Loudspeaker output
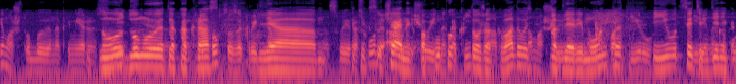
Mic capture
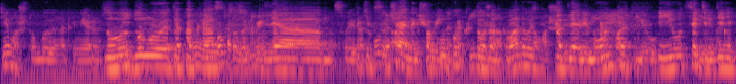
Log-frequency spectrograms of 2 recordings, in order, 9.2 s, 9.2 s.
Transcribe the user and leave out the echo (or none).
Ну и, как мы видим, наверное,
